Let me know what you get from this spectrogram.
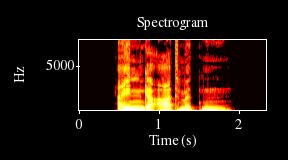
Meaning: inflection of eingeatmet: 1. strong genitive masculine/neuter singular 2. weak/mixed genitive/dative all-gender singular 3. strong/weak/mixed accusative masculine singular 4. strong dative plural
- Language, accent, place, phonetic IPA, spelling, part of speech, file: German, Germany, Berlin, [ˈaɪ̯nɡəˌʔaːtmətn̩], eingeatmeten, adjective, De-eingeatmeten.ogg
